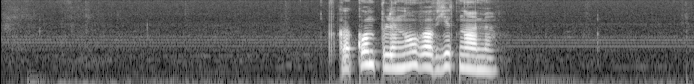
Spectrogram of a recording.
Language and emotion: Russian, neutral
